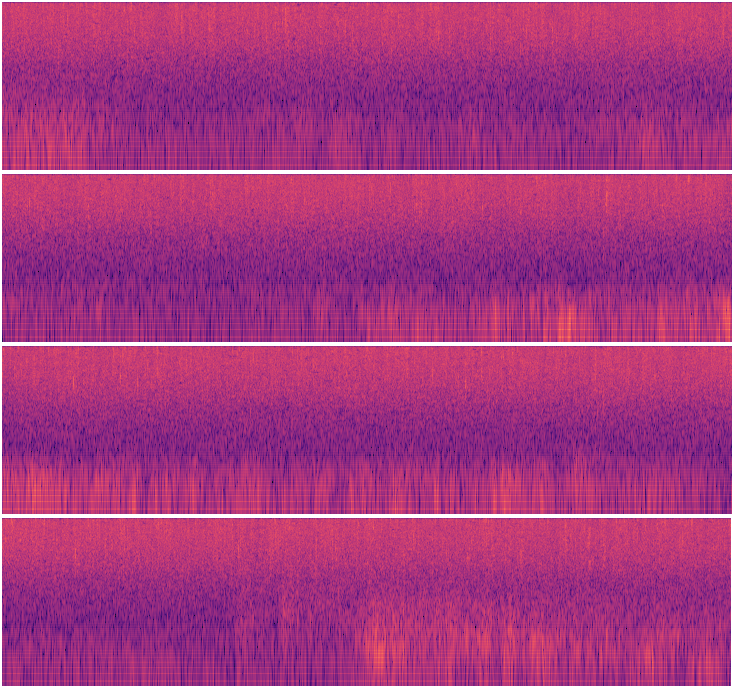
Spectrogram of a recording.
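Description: Steady rain falling as an even hiss, with low rolling rumbles of thunder swelling in around the middle and again near the end.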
